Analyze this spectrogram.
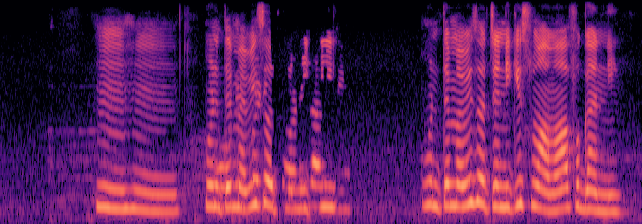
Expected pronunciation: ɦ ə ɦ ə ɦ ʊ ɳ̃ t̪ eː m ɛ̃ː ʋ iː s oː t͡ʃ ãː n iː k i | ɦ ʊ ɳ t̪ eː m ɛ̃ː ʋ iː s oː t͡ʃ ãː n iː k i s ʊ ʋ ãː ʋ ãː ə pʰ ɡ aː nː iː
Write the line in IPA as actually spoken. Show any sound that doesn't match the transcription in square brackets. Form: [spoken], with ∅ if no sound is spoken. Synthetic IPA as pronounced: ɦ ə ɦ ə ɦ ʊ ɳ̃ t̪ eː m ɛ̃ː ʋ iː s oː t͡ʃ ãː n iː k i | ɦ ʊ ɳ t̪ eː m ɛ̃ː ʋ iː s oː t͡ʃ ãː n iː k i s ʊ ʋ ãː ʋ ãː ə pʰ ɡ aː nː iː

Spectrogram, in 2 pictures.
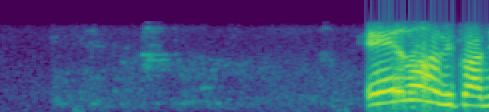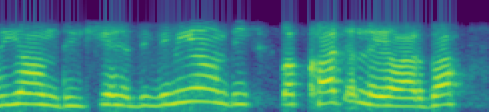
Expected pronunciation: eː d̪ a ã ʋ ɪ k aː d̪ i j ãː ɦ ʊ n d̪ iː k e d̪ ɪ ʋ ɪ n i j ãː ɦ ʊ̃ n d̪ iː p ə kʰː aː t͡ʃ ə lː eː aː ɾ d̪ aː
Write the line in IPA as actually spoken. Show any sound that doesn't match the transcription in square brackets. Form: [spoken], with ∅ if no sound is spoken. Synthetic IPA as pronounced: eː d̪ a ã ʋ ɪ k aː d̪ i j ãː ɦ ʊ n d̪ iː k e d̪ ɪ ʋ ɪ n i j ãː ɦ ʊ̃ n d̪ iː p ə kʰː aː t͡ʃ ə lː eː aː ɾ d̪ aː

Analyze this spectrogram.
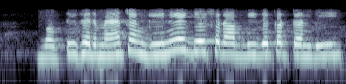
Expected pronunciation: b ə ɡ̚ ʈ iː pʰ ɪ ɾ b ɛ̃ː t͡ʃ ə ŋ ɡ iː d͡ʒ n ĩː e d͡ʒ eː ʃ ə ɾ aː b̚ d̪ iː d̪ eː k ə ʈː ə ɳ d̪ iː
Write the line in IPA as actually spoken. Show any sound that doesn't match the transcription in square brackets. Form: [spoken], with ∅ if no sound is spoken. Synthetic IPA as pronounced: b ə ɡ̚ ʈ iː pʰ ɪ ɾ [m] ɛ̃ː t͡ʃ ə ŋ ɡ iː [∅] n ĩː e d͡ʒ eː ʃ ə ɾ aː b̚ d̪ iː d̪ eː k ə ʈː ə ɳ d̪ iː

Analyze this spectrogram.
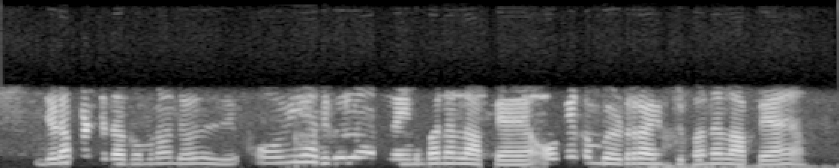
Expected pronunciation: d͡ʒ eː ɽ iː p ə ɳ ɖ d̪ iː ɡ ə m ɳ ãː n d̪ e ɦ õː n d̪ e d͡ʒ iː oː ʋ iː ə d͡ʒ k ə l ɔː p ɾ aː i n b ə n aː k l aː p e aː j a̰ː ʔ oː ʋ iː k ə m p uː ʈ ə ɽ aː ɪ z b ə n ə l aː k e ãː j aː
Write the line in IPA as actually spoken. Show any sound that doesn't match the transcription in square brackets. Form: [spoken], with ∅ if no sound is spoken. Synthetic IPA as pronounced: d͡ʒ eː ɽ [aː] p ə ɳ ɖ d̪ [aː] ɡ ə m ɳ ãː n d̪ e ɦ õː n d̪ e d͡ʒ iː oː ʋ iː ə d͡ʒ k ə l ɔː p [l] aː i n b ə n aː [∅] l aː p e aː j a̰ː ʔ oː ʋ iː k ə m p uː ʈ ə [ɾ] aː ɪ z b ə n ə l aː [p] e [aː] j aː

